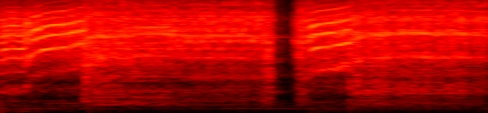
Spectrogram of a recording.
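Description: A power driver sinks a screw into a wooden garden board with a loud, steady whine that breaks off for a moment and then starts again.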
